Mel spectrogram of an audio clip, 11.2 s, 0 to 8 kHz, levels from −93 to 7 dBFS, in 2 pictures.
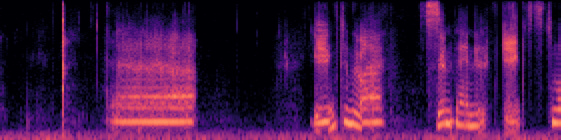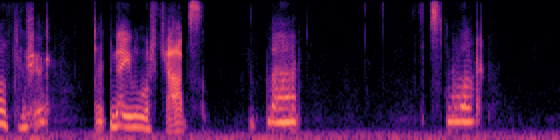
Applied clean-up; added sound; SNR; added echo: neural diffusion model UNIVERSE++.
